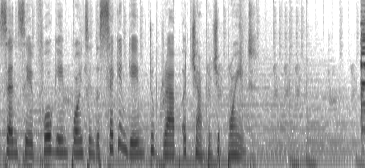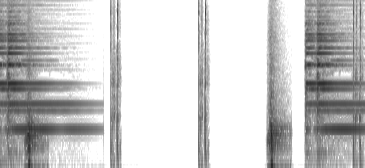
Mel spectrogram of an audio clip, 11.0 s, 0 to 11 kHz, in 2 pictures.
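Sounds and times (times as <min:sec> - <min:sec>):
soft background music: 0:00.0 - 0:05.9
quick clicks: 0:07.1 - 0:07.3, 0:08.4 - 0:08.6.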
